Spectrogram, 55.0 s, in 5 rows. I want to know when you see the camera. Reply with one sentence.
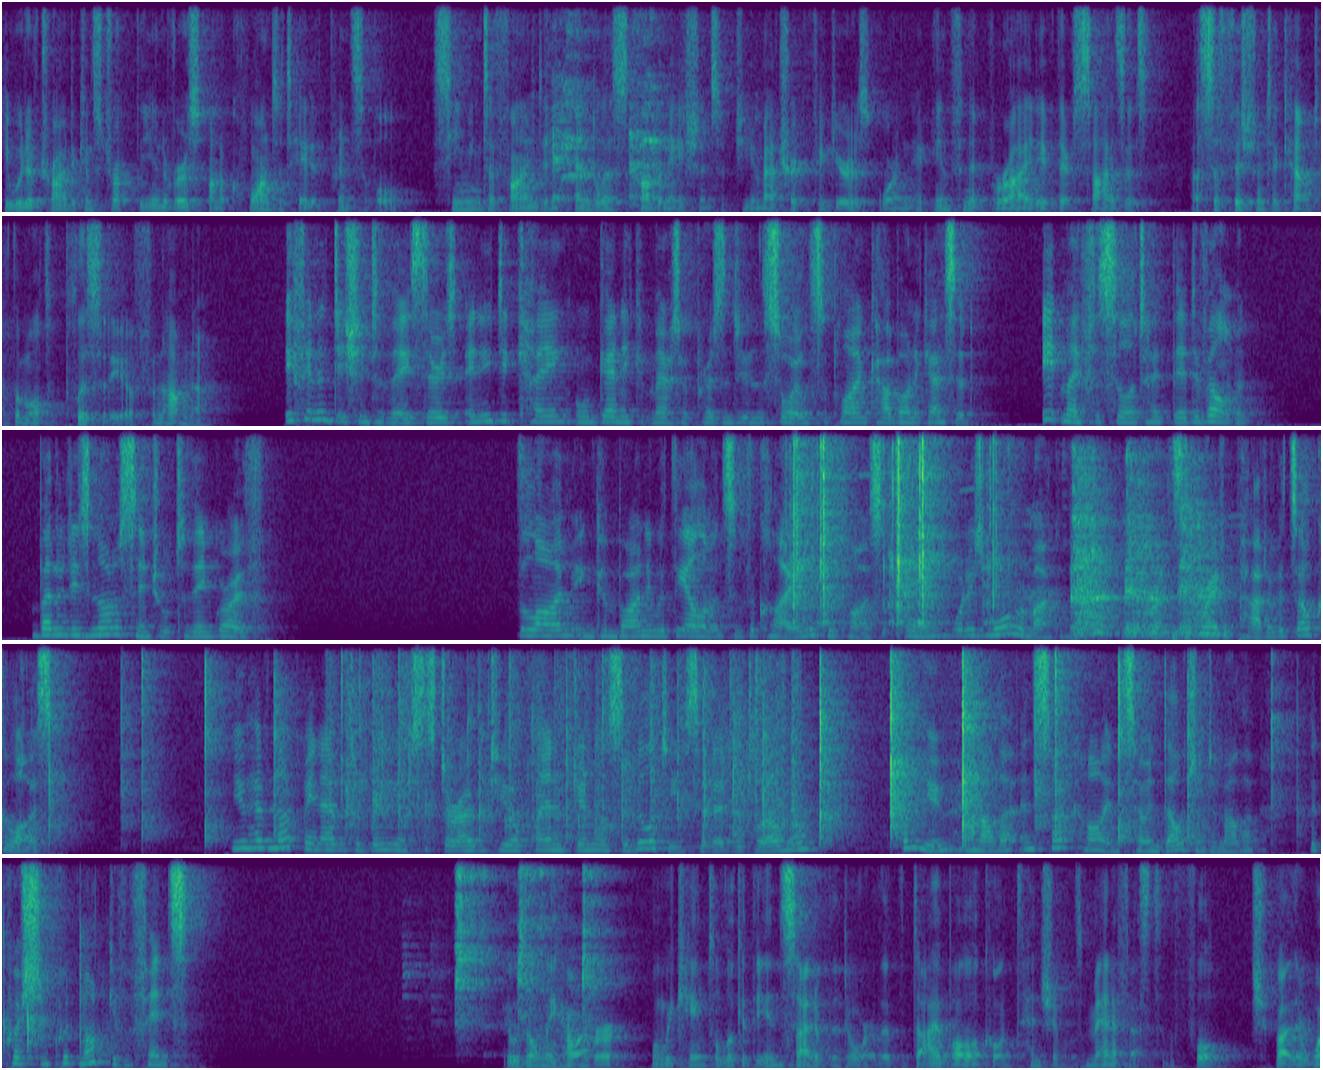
The camera can be heard from 28.5 to 30.3 s.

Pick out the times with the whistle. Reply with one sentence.
You can't hear the whistle here.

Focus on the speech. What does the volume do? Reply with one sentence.
The volume of the speech stays about the same.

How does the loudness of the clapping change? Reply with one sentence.
The volume of the clapping goes up, then down.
